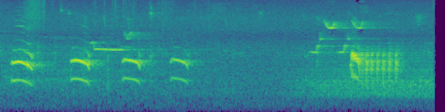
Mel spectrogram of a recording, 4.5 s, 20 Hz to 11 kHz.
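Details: Velvet-purple Coronet, a Chocó endemic, at Montezuma in the western Andes of Colombia, November 2011, giving four short, arched chip notes about every half second, then a brief buzzy, stuttering trill; faint background hiss.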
